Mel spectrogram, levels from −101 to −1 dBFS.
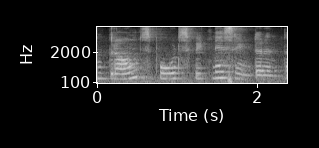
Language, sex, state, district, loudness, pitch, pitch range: Kannada, female, Karnataka, Dakshina Kannada, -20 LUFS, 280 Hz, 270-295 Hz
